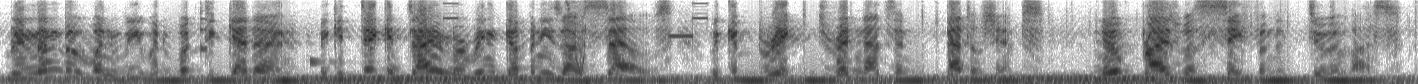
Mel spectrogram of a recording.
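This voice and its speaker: A man playing an impatient, scheming rival space major in a sci-fi comedy audio drama, blustering and easily exasperated, over loud backing sound. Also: a little high, big pitch swings, normal speed, very noisy. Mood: nostalgic.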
